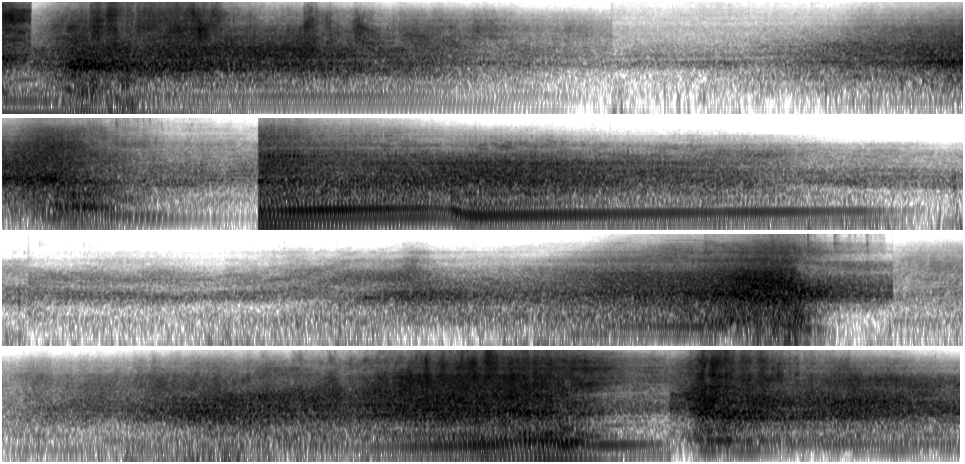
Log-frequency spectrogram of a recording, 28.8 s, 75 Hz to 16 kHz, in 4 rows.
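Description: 2025 Bentley Continental GT Speed's twin-turbocharged V8 plug-in hybrid engine in a run of drive-bys, its note swelling and fading several times as the car passes through the bends. About nine seconds in, the sound jumps suddenly to a nearer, steadier engine note.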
